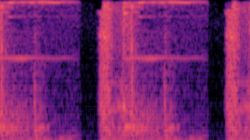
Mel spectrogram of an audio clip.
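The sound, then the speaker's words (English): A cash register sound effect plays as loud, clattering mechanical bursts, repeating three times with brief silent gaps between them. No one speaks. “Oh, wow. Oh, yeah, the bank's open, baby. We're going to be cashing dollar signs the entire time.”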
